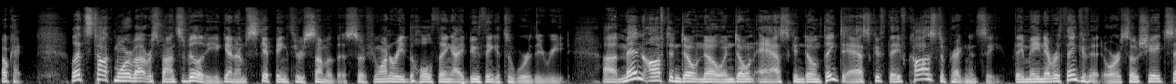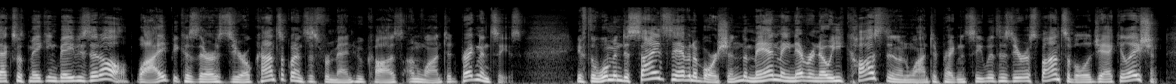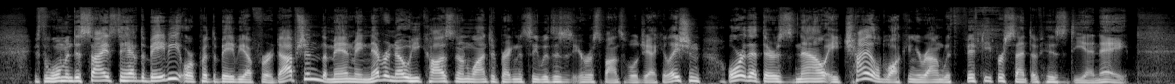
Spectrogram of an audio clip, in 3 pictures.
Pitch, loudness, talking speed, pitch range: 130 Hz, -15 LUFS, 235 wpm, 115-160 Hz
